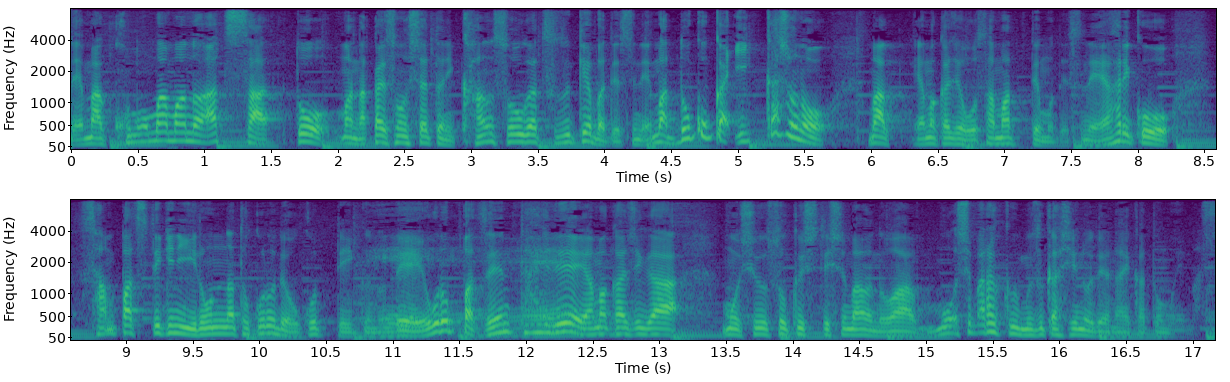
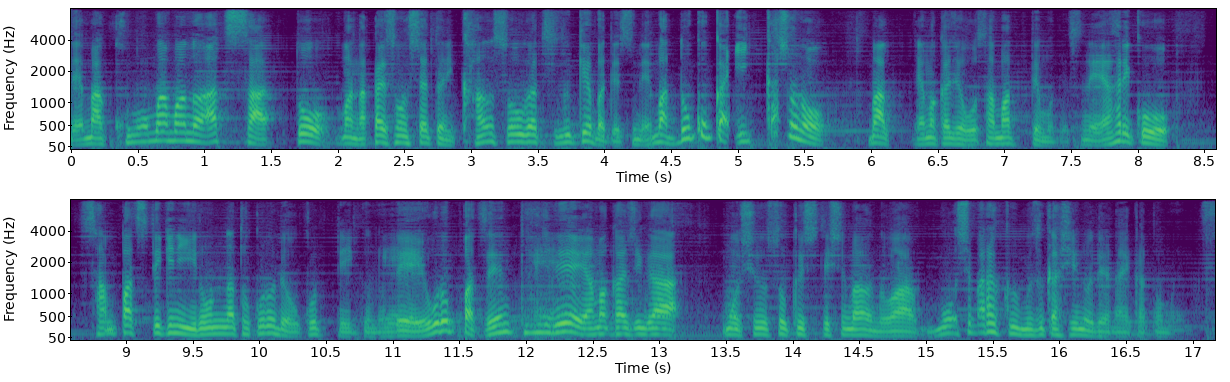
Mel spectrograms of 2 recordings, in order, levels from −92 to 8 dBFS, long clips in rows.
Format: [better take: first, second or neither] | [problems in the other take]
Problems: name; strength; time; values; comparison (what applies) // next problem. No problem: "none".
first | noise reduction (neural separator model SepFormer DNS4)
